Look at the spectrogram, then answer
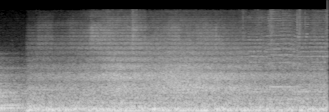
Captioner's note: Vehicles on the road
